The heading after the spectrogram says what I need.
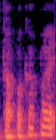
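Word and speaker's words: Kapa Kapa: their location actual location at gapa Kapa uh which they pronounce as kapakapa and then they started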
